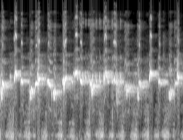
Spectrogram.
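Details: Yellow-vented bulbul in long rapid-fire song, used to train lazy caged birds to sing: a fast, unbroken stream of bubbly, warbled whistled notes rising and falling, with soft low thumps beneath.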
